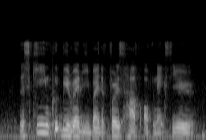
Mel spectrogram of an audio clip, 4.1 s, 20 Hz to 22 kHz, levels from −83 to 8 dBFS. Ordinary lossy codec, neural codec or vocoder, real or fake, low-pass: none; none; real; 7.2 kHz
